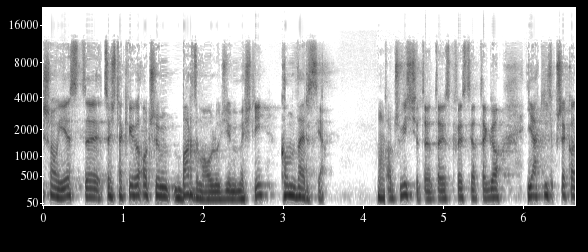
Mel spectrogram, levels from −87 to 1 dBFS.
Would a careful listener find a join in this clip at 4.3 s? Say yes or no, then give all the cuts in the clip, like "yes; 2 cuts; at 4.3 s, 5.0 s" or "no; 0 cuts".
yes; 1 cut; at 4.3 s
